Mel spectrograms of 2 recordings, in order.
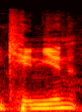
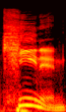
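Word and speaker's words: Keynan: Kenan Middleton I'm I I want to say Kenyan so bad when I look at the way that his name is spelled it's ke y n a n so Keenan Keenan Middleton is the newest edition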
